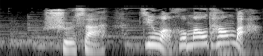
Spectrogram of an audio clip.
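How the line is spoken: Fierce, furious. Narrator (Chinese): 丽被抓伤，大怒，凶恶的说道

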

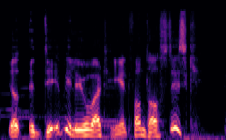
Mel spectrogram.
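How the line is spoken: Surprised. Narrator (Norwegian): sa Cratchit overrasket

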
